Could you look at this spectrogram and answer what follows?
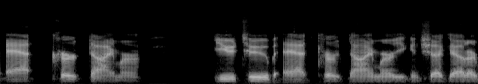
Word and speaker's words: Kurt Diemer: Yeah, it's Kurt, K-U-R-T, and it's Diemer, D-E-I-M as in Mary, E-R, pronounced Kurt Diemer.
